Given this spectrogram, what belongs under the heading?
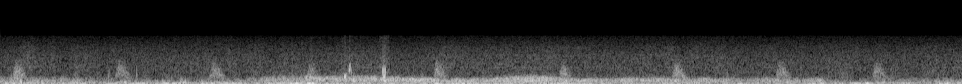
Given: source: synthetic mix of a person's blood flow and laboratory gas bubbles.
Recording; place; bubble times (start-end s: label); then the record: Doppler ultrasound of blood flow; subclavian vein
3.08-3.14 s: bubbles
3.41-3.58 s: bubbles
3.79-3.89 s: bubbles
From the record:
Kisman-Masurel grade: 213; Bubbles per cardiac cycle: several, 3 to 8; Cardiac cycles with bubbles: 1 to 10%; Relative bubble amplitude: loud (0.450 to 0.775); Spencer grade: 1 (occasional bubble signal discernible with the cardiac motion signal, with majority of cardiac periods free of bubbles); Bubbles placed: anywhere in the cardiac cycle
